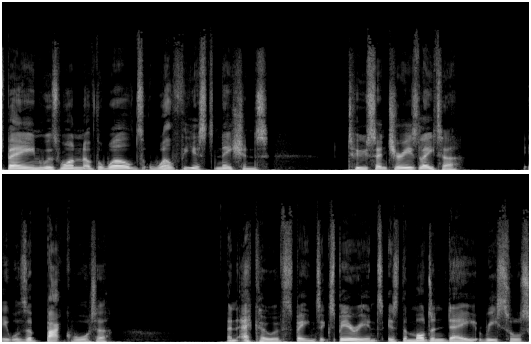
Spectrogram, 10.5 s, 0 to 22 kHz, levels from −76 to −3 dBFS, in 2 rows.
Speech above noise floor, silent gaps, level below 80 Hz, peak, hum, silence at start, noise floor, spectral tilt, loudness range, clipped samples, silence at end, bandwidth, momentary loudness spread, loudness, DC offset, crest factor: 43 dB; none; -44 dBFS; -2 dBFS; none; 0.05 s; -66 dBFS; -5 dB/octave; 3 LU; under 0.1%; 0 s; 18 kHz; 10 LU; -24 LUFS; under 0.1%; 22 dB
